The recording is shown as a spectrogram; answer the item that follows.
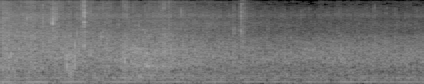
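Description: Steady low hum of a boat engine on the water, easing down slightly over the first couple of seconds, with a few faint ticks.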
